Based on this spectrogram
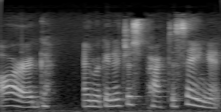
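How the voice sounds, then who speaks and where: The pace here is moderate. The speaker is a woman with an American accent. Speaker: speech therapist. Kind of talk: pronunciation tutorial.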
